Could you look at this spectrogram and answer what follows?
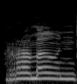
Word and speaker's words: Ramon: like telling the team how I pronounce Ramon. I said Ramon Deor. I roll my R's, and then he made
